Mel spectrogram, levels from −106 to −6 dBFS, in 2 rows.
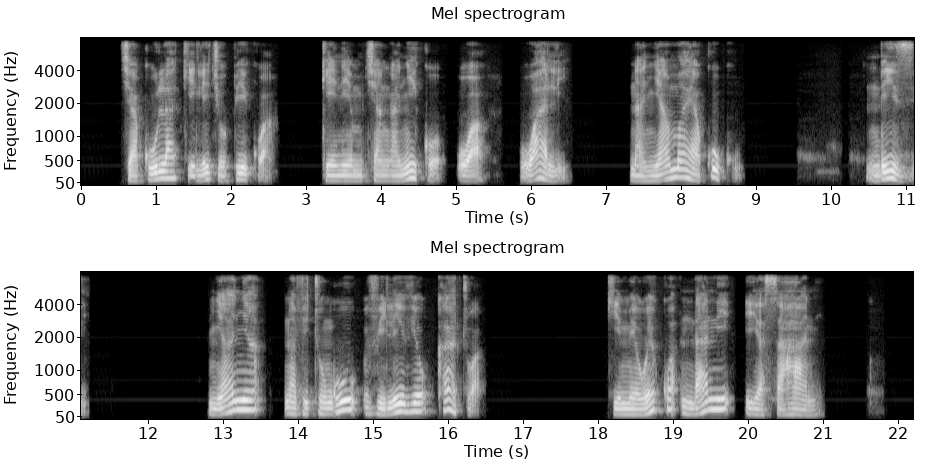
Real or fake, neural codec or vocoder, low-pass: fake; codec, 16 kHz, 16 kbps, FunCodec, trained on Chinese and English, 50 frames a second; 7.2 kHz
